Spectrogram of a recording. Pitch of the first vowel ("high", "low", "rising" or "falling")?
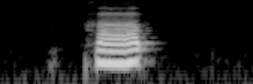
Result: rising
